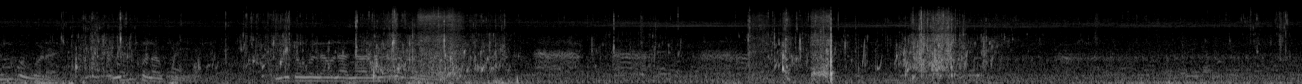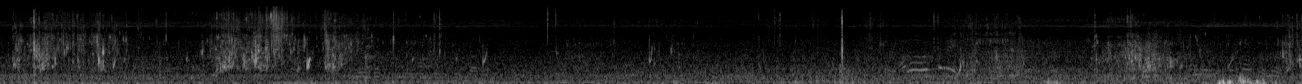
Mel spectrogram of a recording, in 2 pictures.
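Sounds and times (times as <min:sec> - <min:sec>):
water splashing and sloshing: 0:00.0 - 0:26.0.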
